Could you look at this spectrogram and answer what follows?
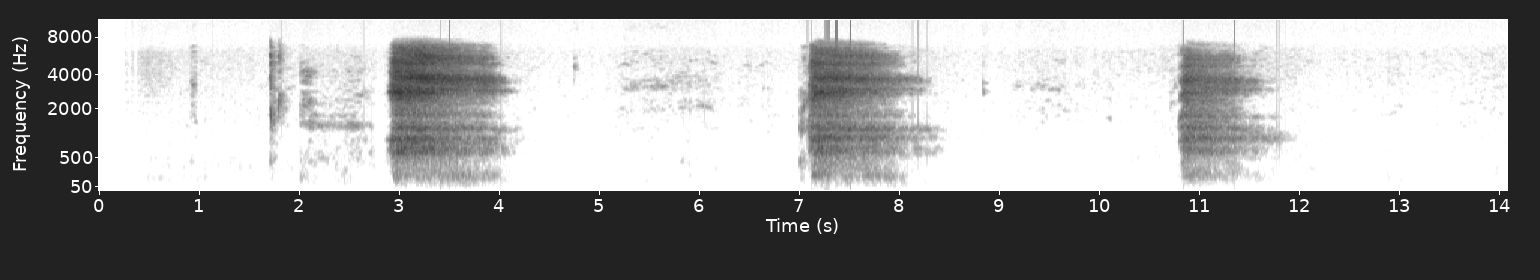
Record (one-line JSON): {"exhalation_length": "14.1 s", "exhalation_amplitude": 6819, "exhalation_signal_mean_std_ratio": 0.31, "survey_phase": "beta (2021-08-13 to 2022-03-07)", "age": "45-64", "gender": "Male", "wearing_mask": "No", "symptom_none": true, "smoker_status": "Never smoked", "respiratory_condition_asthma": false, "respiratory_condition_other": false, "recruitment_source": "REACT", "submission_delay": "1 day", "covid_test_result": "Negative", "covid_test_method": "RT-qPCR", "influenza_a_test_result": "Negative", "influenza_b_test_result": "Negative"}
